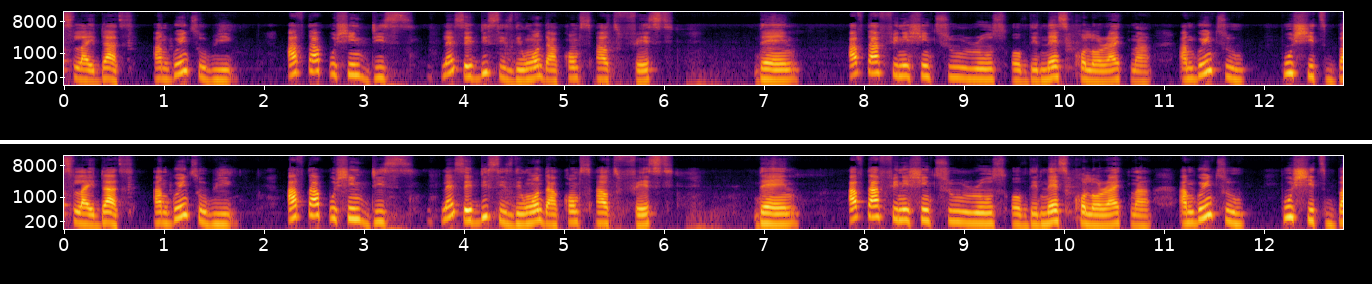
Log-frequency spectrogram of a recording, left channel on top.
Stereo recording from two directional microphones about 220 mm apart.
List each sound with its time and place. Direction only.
0.0 s speech: 30° right (ahead or behind)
